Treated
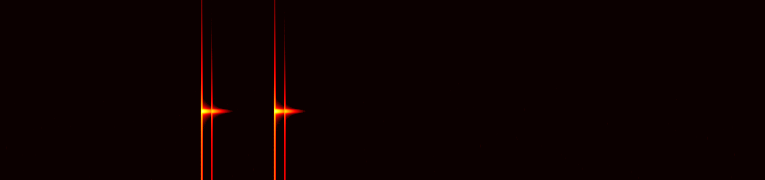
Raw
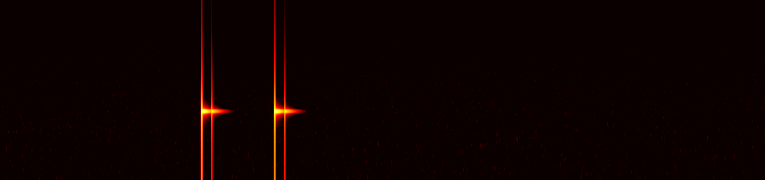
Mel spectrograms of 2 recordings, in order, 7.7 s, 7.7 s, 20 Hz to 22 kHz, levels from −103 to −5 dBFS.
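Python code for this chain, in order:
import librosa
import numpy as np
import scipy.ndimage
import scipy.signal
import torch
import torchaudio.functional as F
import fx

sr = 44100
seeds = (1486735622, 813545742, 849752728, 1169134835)

y = fx.spec_erase(x, sr, start_s=3.06, length_s=0.48, low_hz=680.0, high_hz=1400.0)
y = y * librosa.db_to_amplitude(-5.0)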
